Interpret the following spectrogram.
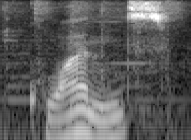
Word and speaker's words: quants: in that group so in Catalan you don't say quant you say once or cuantas you transform transform it into plural and you have to also change it depending on the gender so for example in the first sentence fields is a masculine words so you use the masculine form of quants which is once once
